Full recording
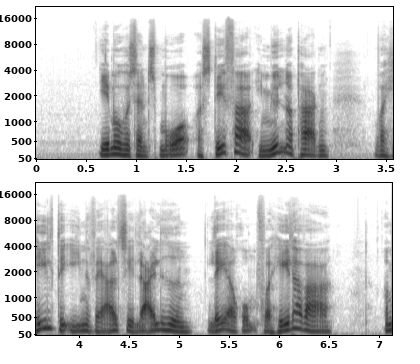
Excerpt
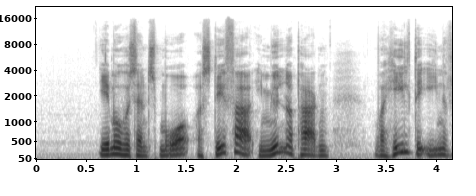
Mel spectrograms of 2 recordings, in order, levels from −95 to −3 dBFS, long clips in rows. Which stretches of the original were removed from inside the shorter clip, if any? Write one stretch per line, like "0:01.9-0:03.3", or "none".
none

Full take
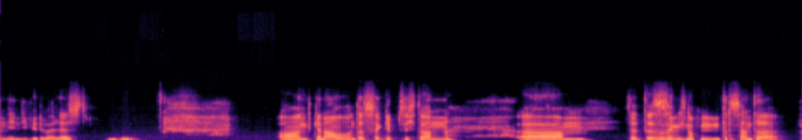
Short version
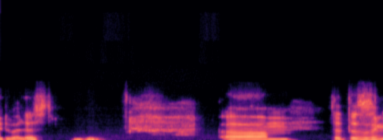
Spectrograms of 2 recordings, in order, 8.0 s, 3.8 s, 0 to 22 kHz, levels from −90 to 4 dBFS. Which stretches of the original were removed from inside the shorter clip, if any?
0:02.5-0:05.1

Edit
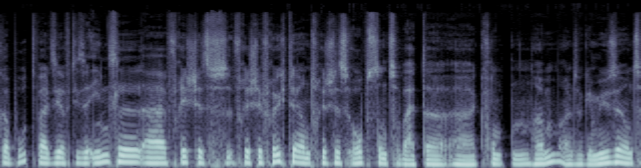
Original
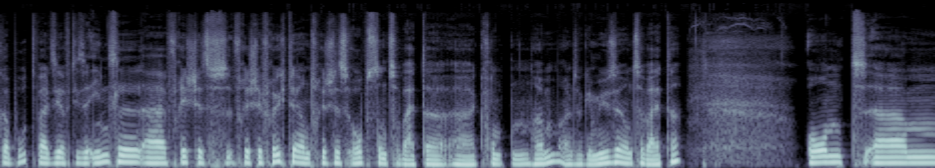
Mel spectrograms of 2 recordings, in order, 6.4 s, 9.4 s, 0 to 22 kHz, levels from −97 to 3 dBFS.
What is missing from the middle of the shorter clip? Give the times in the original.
none

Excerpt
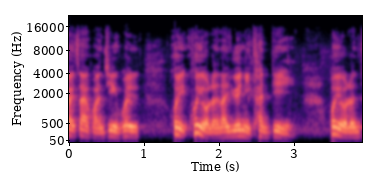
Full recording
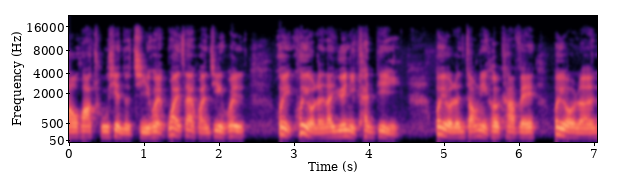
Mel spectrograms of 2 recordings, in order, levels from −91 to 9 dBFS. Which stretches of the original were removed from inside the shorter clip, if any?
none

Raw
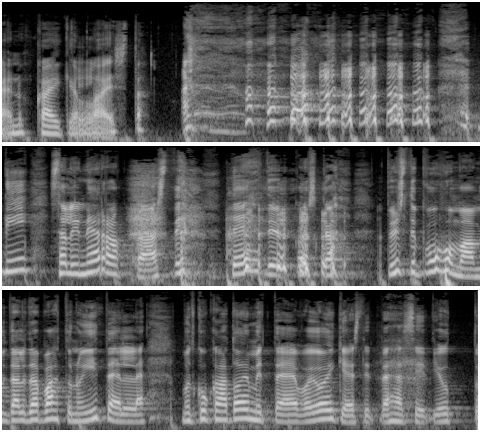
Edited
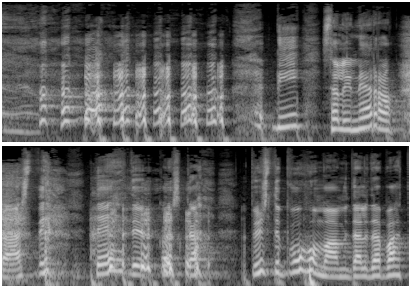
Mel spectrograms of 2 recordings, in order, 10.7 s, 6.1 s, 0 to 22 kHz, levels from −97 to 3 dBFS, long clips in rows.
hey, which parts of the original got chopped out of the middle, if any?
none

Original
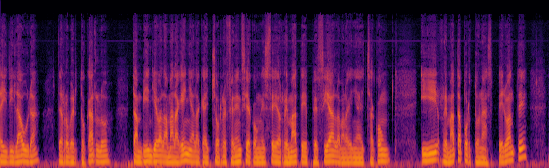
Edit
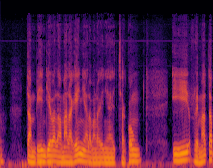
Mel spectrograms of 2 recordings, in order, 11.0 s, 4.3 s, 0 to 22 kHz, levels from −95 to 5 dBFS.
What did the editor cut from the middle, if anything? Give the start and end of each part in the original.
0:03.9-0:06.7

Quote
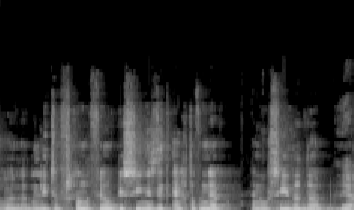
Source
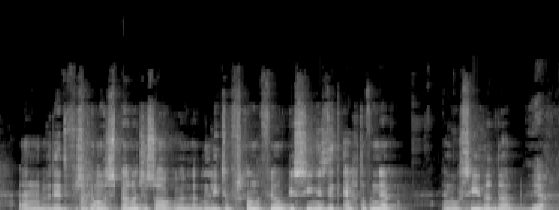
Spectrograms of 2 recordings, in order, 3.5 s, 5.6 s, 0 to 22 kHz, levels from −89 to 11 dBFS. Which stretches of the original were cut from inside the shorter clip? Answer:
0:04.1-0:04.3

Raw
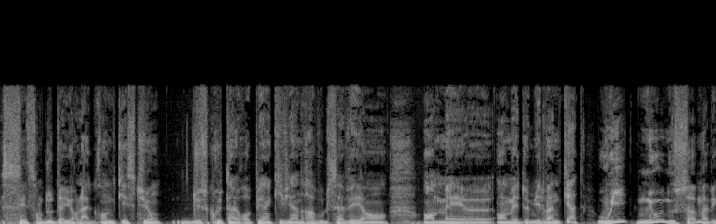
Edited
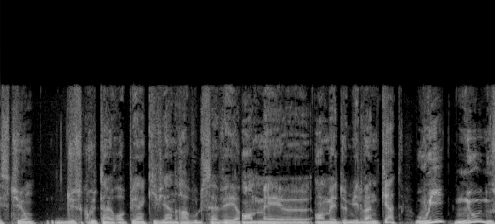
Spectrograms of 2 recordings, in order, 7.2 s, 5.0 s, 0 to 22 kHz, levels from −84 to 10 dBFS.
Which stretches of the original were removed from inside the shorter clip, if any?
0:03.7-0:04.2

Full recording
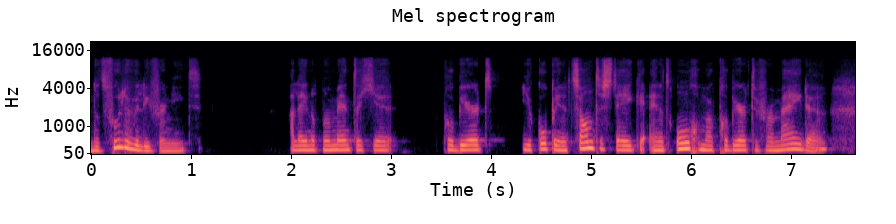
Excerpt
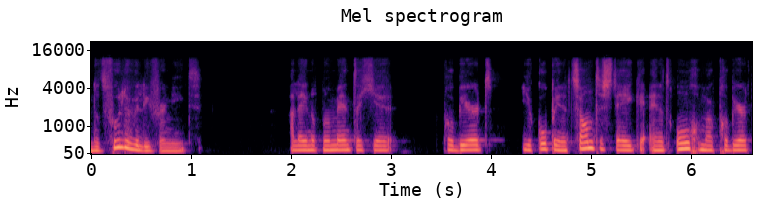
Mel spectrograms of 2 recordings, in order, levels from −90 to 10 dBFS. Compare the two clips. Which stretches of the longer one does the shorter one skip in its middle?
none

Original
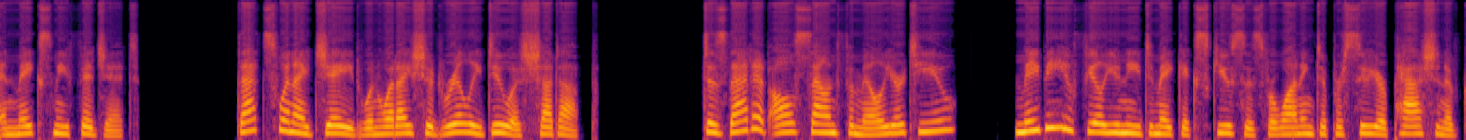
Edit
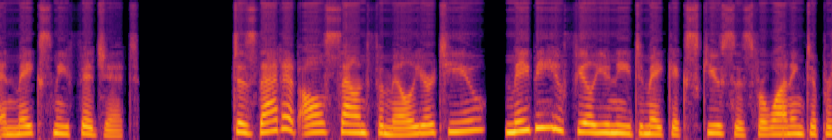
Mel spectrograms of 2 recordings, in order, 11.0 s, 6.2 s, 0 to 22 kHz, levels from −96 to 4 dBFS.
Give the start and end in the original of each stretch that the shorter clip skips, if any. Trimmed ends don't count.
0:01.6-0:05.1
0:07.2-0:07.5

